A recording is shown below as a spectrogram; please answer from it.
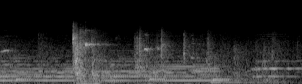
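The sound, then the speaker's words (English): A single dull thunk as an office door is shut, standing out briefly over steady sustained tones that run through the whole clip. “Philippe shuts Durand in his office and listens at the library door.”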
